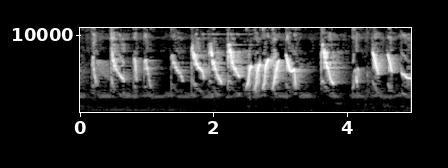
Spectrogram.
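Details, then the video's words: A white-eye sings a fast, continuous run of high, thin whistles. Each note is slurred downward, and a rapid trill of rising chips comes near the middle, about four notes a second. "KICAUAN BURUNG PLECI GACOR NGALAS"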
